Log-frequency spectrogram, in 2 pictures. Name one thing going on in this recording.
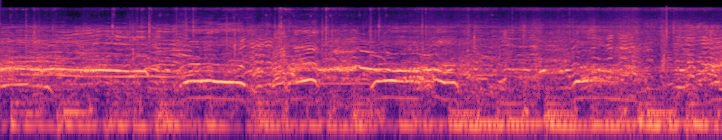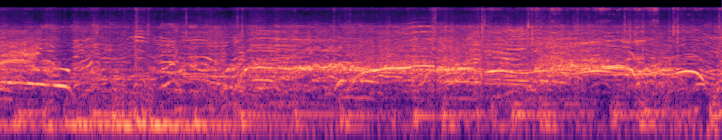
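Women clap their hands in rhythm.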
